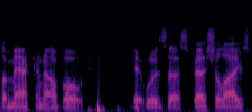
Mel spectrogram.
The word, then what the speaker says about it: Mackinac: They would spell it with the AC, but it's pronounced Mackinac.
